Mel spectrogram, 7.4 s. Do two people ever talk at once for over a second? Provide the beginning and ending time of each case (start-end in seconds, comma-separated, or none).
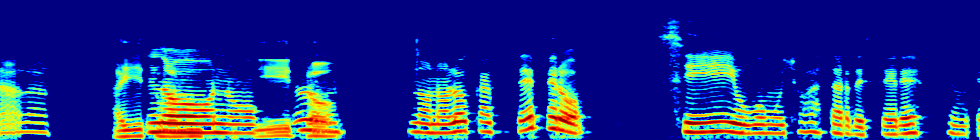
1.1-2.5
